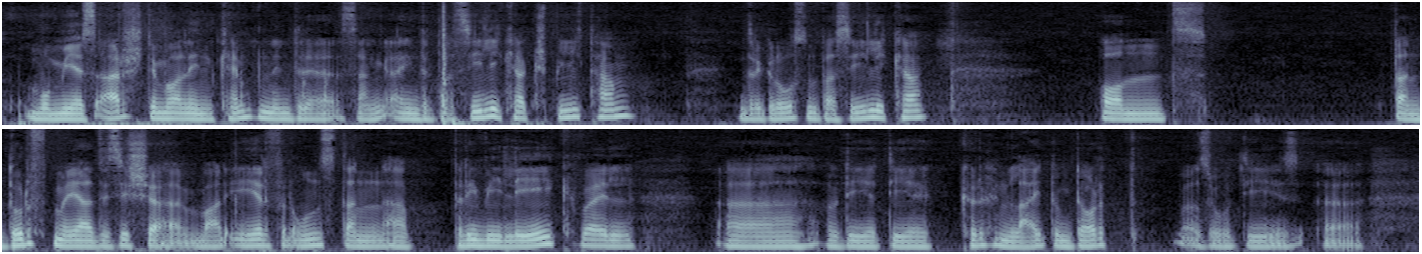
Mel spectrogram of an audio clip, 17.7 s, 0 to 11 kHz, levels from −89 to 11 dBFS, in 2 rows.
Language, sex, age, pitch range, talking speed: German, male, 40-59, 105-120 Hz, 140 wpm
